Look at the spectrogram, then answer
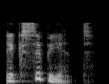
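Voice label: "excipient", British English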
